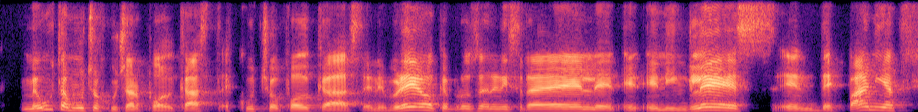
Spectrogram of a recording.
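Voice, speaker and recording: Against a quiet background, a man with a fairly high voice speaks at a fairly slow pace with very wide pitch swings. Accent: Argentine. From Argentina. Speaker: rabbi and podcast host. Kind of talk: interview podcast. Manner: casual, chatty.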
